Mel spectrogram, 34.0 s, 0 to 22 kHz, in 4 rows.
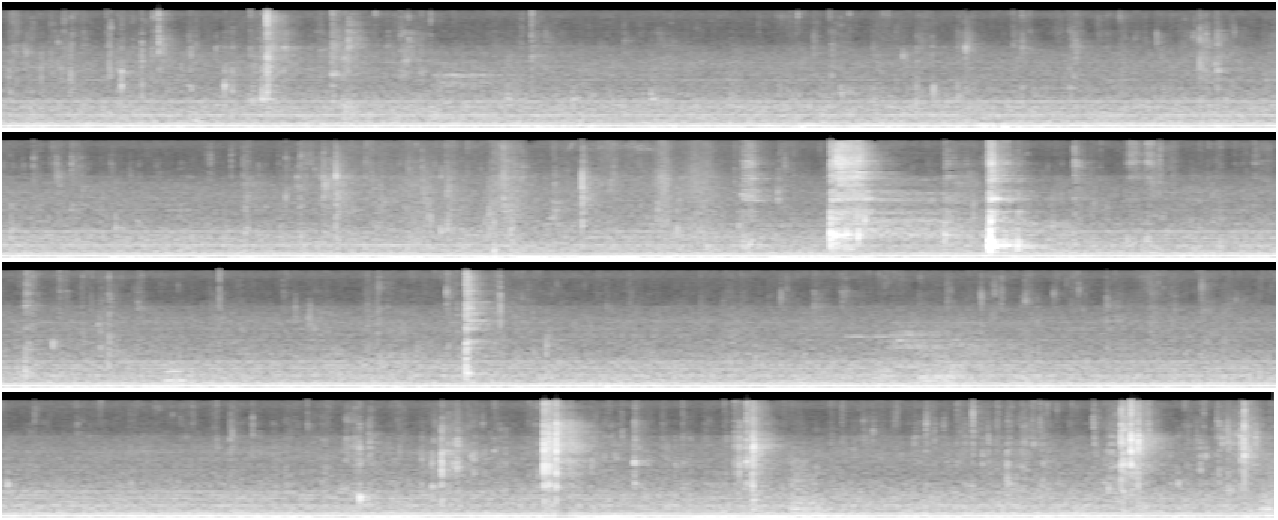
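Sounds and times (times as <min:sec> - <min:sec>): puppy crunching bones: 0:00.0 - 0:14.0, 0:15.1 - 0:33.9
steady low hum: 0:00.0 - 0:33.9.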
